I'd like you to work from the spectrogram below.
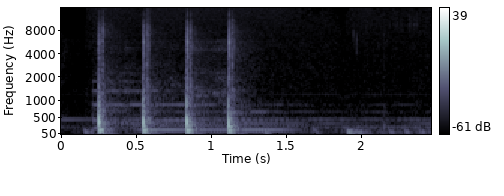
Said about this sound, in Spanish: El Señor está a la puerta y está golpeando.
